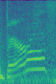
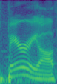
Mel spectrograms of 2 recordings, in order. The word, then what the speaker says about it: Barioth: Baroth and Barioth. I was just like, oh yeah, I've got to fight a high-ranked Baroth? No problem. And then I realized that I got the name wrong and it was Barioth, and I'm like, what is this icy motherfucker?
